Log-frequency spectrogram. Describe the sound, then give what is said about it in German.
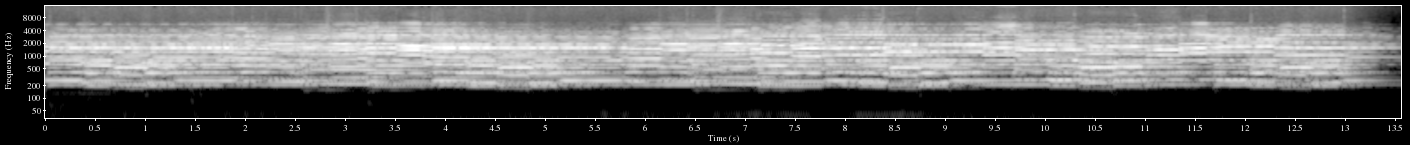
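A reedy, nasal oboe melody portraying a quacking duck, playing a steady flowing line of mid-range notes for about thirteen seconds, with no voices over it. “Die Oboe quakt wie die Ente.”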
